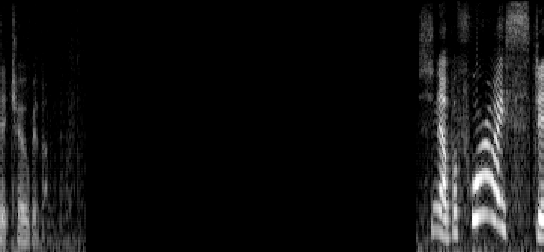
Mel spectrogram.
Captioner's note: no Sound Present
